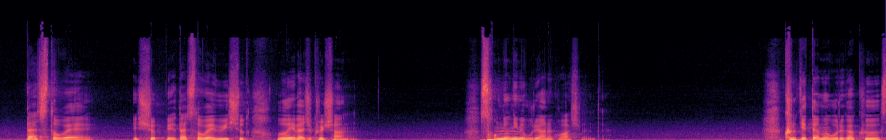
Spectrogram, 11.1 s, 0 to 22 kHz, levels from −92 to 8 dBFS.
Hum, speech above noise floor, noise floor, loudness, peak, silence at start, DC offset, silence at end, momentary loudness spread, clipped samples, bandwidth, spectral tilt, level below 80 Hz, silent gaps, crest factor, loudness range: none; 33 dB; -51 dBFS; -20 LUFS; 0 dBFS; 0.35 s; under 0.1%; 0 s; 17 LU; under 0.1%; 17 kHz; -5.5 dB/octave; -28 dBFS; none; 20 dB; 4 LU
